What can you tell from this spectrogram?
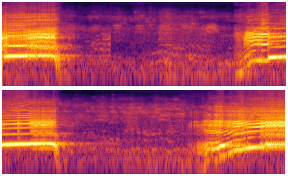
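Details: Cow mooing three times, each loud, drawn-out moo lasting one to two seconds and separated by several seconds of quiet; the voice is deep and rich, with a rising start on the second and third calls.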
